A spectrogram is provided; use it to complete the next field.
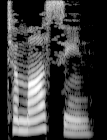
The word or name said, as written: tamasine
